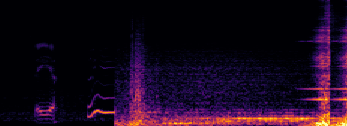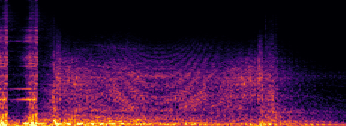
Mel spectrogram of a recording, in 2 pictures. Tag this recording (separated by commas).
Boom, Music, Speech, thud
